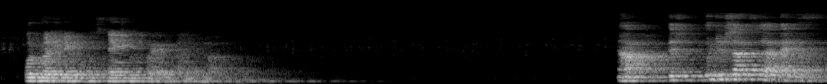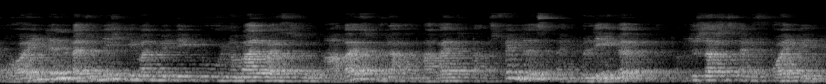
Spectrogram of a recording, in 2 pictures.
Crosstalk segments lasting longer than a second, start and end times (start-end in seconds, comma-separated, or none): none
